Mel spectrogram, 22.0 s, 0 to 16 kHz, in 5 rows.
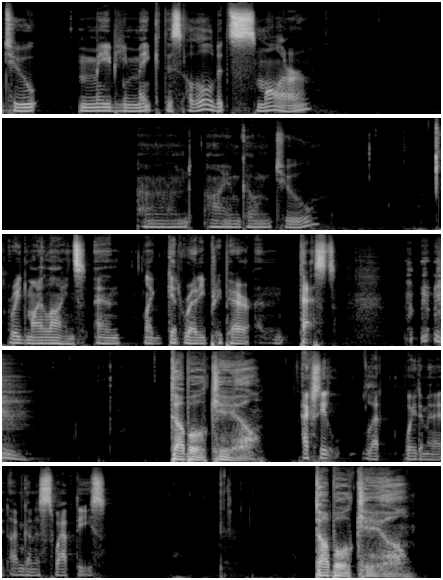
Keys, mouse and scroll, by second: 1.5-2.7 drag, 3.2 click, 5.9-7.0 drag, 8.5-9.0 scroll up 2, 17.5 click, 18.3 click, 18.9 click, 19.3 scroll up 2.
